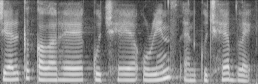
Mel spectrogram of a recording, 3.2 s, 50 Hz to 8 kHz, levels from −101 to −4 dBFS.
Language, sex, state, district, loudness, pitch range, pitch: Hindi, female, Tripura, West Tripura, -19 LUFS, 200-220 Hz, 205 Hz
